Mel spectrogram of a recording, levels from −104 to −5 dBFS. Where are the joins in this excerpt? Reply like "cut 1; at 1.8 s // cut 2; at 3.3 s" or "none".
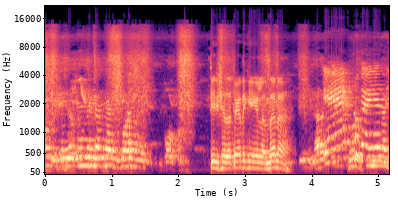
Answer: cut 1; at 1.3 s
